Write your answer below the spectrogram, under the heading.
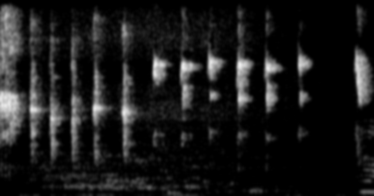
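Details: Long-tailed shrike from East Java giving a steady series of short, sharp, very high chipping notes, roughly three per second, ending with a brief higher squeak after a pause.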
